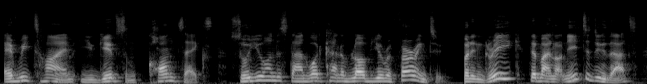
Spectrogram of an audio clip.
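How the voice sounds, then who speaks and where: A man's voice: fairly high pitch, big pitch swings, fairly quick, a little mellow. A man speaking English as a second language, patiently explaining a point with examples like a public speaking coach. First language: not English. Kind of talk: explanatory talking-head lesson.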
